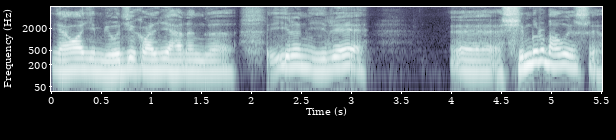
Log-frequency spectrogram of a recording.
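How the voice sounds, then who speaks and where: Fairly high for a man, this voice has a dark, mellow tone and a fairly slow pace. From South Korea, Tongyeong. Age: 80s+. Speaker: retired journalist and church elder. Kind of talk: talk. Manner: halting.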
